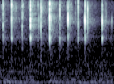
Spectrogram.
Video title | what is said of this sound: maquillage et papotage | on les secoue bien, vous entendez? Il y a une petite bille à l'intérieur qui fait que ça mélange bien l'encre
